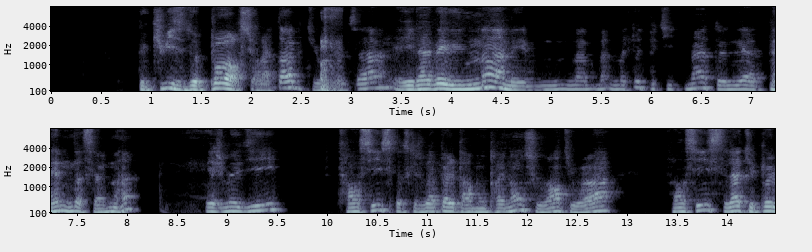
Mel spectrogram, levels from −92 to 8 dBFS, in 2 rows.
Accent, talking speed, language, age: French, 200 wpm, French, 60-79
